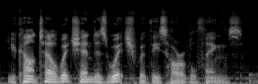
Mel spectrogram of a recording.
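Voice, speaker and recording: A man's voice: low voice, animated, fairly quick, slight background noise. A middle-aged man hosting a gaming video, reading story text aloud and adding casual commentary. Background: game music.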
